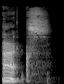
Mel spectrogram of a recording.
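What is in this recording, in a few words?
"axe", British English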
